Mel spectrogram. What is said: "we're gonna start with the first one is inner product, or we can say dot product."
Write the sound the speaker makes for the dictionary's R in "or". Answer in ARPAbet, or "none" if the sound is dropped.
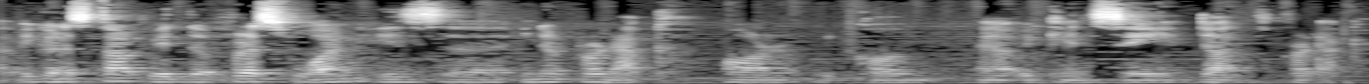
R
